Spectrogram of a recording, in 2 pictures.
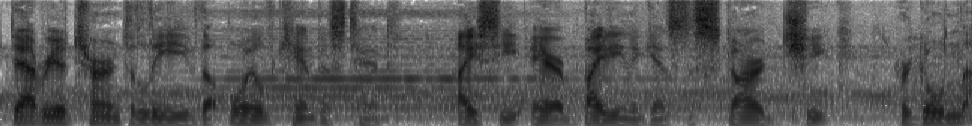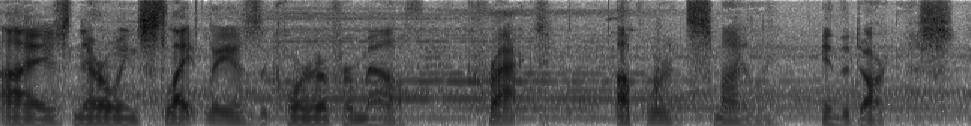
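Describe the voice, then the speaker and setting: A man's voice: lowish voice, steady tone, unhurried, over music. A man narrating a scripted fantasy story in a descriptive storytelling style.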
